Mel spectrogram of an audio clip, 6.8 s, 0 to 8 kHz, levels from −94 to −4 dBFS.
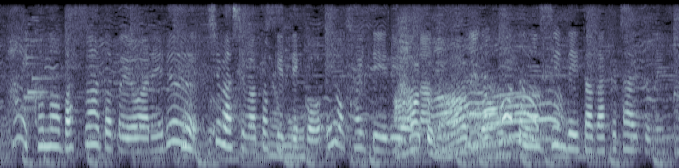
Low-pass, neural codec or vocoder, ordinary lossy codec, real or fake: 7.2 kHz; none; none; real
